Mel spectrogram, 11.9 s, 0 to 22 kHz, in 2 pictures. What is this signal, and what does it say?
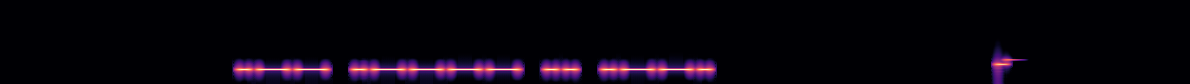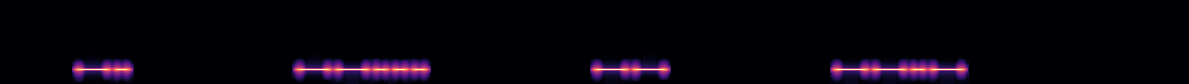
Morse code, heard as a keyed tone, about 26 wpm, spaced as for 13 wpm, 700 Hz. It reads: W1IP N7MQ
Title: USA Call Signs - 4 Characters - 6x Character Spacing - 25wpm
